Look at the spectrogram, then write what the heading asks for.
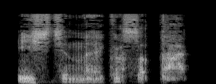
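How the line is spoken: Whisper. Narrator (Russian): прошептал Арнольд Джексон

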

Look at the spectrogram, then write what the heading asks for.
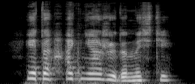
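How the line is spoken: Trembling voice. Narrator (Russian): сказал пятачок дрожащим голосом

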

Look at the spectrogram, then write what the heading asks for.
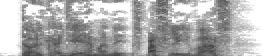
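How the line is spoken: Wheezing rasp. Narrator (Russian): прохрипел он

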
